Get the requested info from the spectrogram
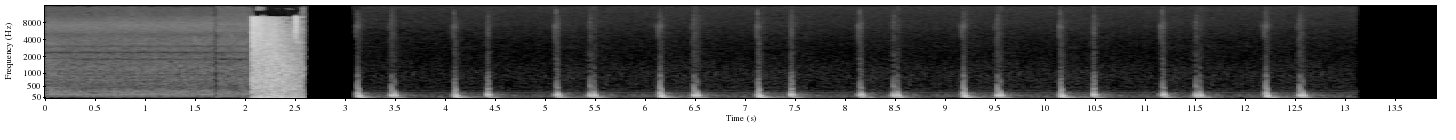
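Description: Ambient music fades, then a single loud gunshot about two seconds in. It is followed by a heartbeat sound effect: about ten lub-dub double beats, one a second, over a faint low hum, stopping near the end.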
